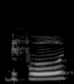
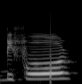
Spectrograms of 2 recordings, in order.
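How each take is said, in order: The two takes are said the same way.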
